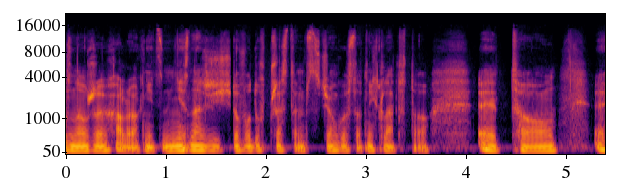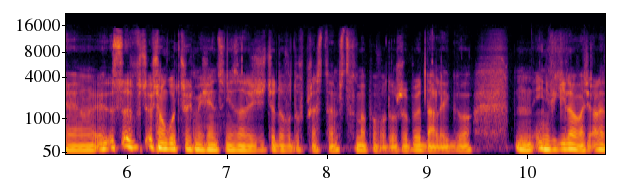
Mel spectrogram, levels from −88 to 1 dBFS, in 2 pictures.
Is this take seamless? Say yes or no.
no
